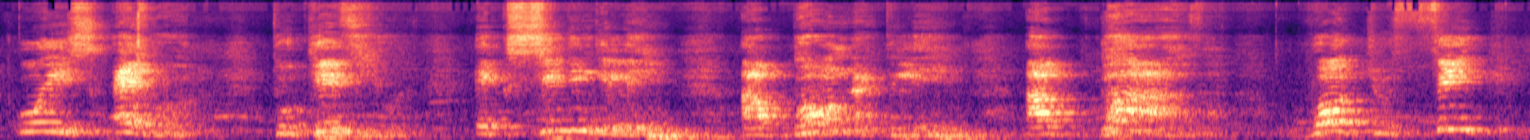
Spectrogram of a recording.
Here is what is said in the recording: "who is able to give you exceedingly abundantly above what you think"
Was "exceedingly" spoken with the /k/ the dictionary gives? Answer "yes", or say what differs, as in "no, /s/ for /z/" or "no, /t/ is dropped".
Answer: yes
